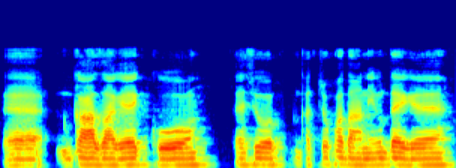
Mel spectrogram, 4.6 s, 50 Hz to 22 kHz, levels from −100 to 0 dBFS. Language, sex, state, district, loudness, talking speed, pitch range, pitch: Chakma, male, Tripura, Dhalai, -20 LUFS, 120 wpm, 110-115 Hz, 110 Hz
